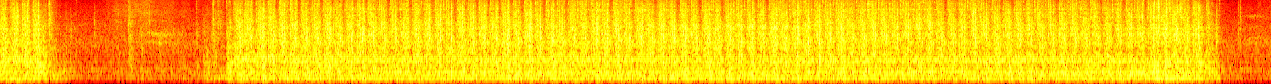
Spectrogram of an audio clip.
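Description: A sewing machine stitching a thread painting runs in a fast, steady, continuous whir of rapid needle strokes for about eight seconds, close and loud, starting and stopping abruptly with no talking.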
